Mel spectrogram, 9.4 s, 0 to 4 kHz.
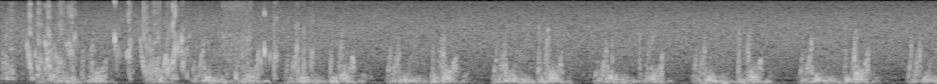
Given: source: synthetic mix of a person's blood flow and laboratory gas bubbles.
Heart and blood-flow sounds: Doppler ultrasound of blood flow; precordium
0.00-0.78 s: bubbles
1.12-1.22 s: bubbles
1.25-1.34 s: bubbles
1.39-1.91 s: bubbles
2.22-2.53 s: bubbles
2.57-2.80 s: bubbles
2.89-3.16 s: bubbles
From the record:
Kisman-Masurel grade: 332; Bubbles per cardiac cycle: rolling drumbeat, 9 or more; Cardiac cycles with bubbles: 50 to 99%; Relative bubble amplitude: moderate (0.250 to 0.450); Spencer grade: 3 (all of the cardiac periods contain showers or single bubble signals, but not dominating or overriding the cardiac motion signals); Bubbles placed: only in the low amplitude regions of the cardiac cycle

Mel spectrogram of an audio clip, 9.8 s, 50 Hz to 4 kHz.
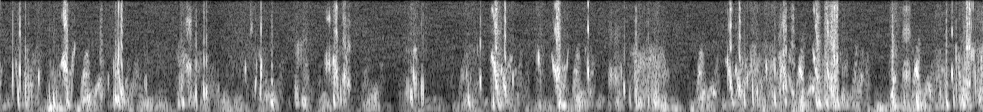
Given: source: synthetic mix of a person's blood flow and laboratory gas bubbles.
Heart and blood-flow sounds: Doppler ultrasound of blood flow; precordium
0.00-0.02 s: bubbles
0.09-0.32 s: bubbles
0.35-0.42 s: bubbles
0.46-0.78 s: bubbles
0.99-1.03 s: bubbles
1.06-1.29 s: bubbles
1.43-1.49 s: bubbles
1.76-2.12 s: bubbles
2.42-2.77 s: bubbles
2.94-3.10 s: bubbles
3.24-3.52 s: bubbles
4.03-4.27 s: bubbles
4.64-4.84 s: bubbles
4.89-5.17 s: bubbles
5.36-5.45 s: bubbles
5.49-5.71 s: bubbles
5.84-5.92 s: bubbles
6.08-6.70 s: bubbles
7.24-7.97 s: bubbles
8.12-8.54 s: bubbles
8.88-9.13 s: bubbles
9.33-9.84 s: bubbles
From the record:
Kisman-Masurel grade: 342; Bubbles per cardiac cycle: rolling drumbeat, 9 or more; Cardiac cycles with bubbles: 100%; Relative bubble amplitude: moderate (0.250 to 0.450); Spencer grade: 3 (all of the cardiac periods contain showers or single bubble signals, but not dominating or overriding the cardiac motion signals); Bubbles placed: only in the low amplitude regions of the cardiac cycle

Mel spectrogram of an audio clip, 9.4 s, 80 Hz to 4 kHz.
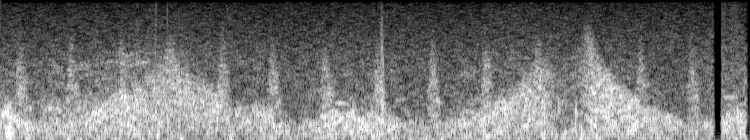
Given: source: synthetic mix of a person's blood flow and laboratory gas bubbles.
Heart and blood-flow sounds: Doppler ultrasound of blood flow; subclavian vein
1.54-2.17 s: bubbles
6.84-7.05 s: bubbles
7.16-7.58 s: bubbles
From the record:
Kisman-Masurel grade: 211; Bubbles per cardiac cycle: several, 3 to 8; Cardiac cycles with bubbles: 1 to 10%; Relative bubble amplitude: barely perceptible (0.100 to 0.250); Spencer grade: 1 (occasional bubble signal discernible with the cardiac motion signal, with majority of cardiac periods free of bubbles); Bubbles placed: anywhere in the cardiac cycle

